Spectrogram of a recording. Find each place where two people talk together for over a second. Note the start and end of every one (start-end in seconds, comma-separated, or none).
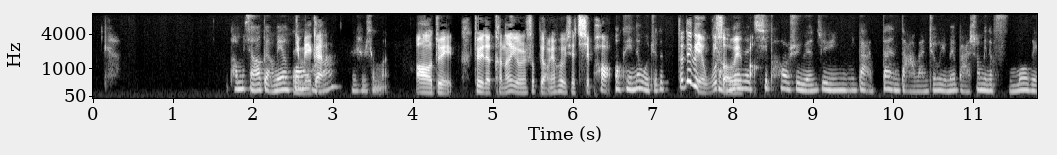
none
